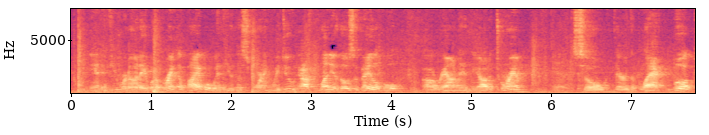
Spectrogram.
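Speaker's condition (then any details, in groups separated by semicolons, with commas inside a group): No condition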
